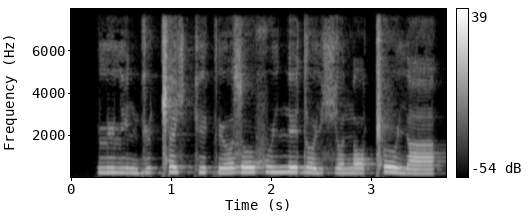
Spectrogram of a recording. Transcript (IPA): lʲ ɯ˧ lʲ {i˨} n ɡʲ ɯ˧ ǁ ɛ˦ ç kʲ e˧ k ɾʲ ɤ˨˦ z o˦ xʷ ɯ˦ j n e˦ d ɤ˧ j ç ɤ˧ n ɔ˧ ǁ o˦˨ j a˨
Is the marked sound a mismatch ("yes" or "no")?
no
